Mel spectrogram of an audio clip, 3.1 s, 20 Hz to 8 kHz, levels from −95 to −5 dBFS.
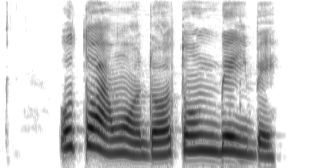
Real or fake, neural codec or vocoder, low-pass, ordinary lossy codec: real; none; none; none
